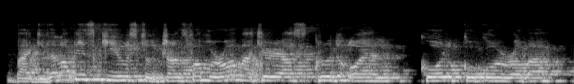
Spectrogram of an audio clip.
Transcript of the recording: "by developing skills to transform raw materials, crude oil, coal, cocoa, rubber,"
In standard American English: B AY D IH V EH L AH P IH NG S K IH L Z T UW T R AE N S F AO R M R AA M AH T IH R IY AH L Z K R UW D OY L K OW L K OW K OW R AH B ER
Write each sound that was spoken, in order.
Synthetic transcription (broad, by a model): B AY D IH V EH L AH P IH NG S K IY L S T UW T R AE N S F AO M R AA M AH T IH R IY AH L S K R UW D OY L K OW L K OW K OW R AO B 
